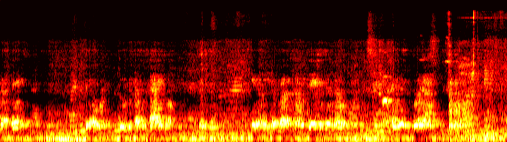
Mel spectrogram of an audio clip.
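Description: A man's voice talking continuously but muffled and unintelligible, heard through an elevator intercom, over a steady low hum.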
